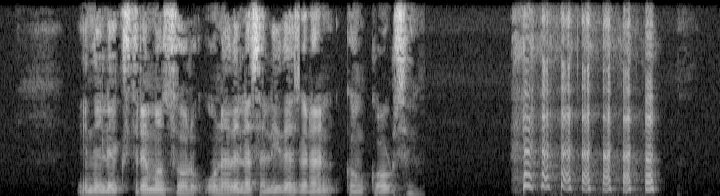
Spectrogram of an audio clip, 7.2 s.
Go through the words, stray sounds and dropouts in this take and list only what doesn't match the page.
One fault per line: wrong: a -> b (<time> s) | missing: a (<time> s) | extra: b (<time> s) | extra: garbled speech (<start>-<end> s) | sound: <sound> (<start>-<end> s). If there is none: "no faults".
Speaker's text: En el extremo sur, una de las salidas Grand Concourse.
sound: laugh (5.1-6.7 s)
